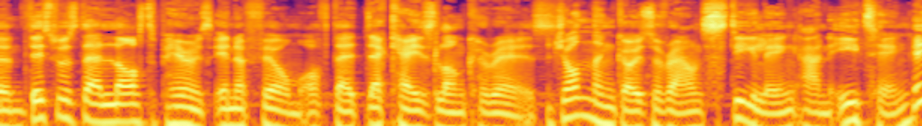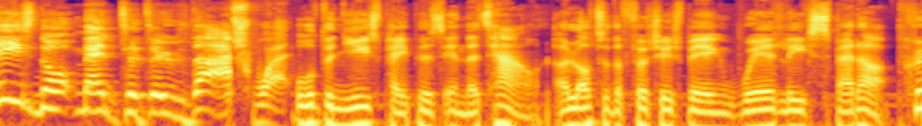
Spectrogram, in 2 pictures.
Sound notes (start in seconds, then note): none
